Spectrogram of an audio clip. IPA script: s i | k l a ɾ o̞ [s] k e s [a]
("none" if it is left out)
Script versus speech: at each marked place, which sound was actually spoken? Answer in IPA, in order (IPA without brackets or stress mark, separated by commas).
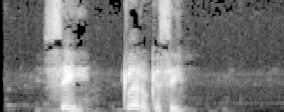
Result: none, i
